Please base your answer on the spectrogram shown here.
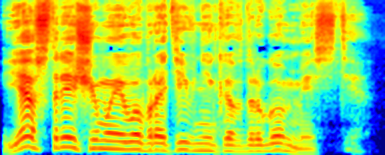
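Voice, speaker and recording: A man's voice: fairly high pitch, very animated, brisk, no room sound, clean studio sound. A man voicing a courteous, proud young nobleman who speaks formally and with dignity. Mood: dignified.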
